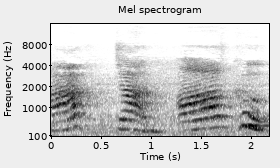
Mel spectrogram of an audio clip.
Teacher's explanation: वो नाक और मुंह दोनों के साथ मिलकर निकल रहे हैं, उन्हें अनुनासिक स्वर कहते हैं।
